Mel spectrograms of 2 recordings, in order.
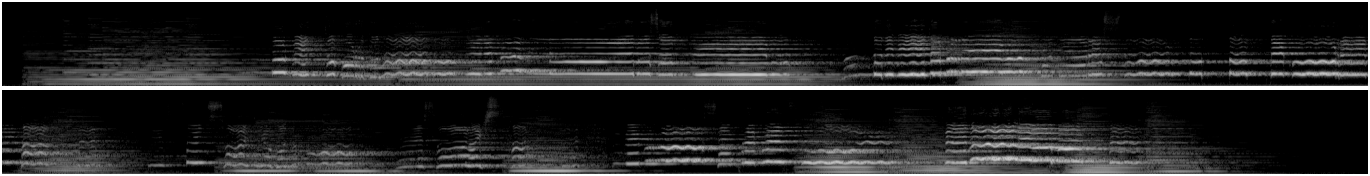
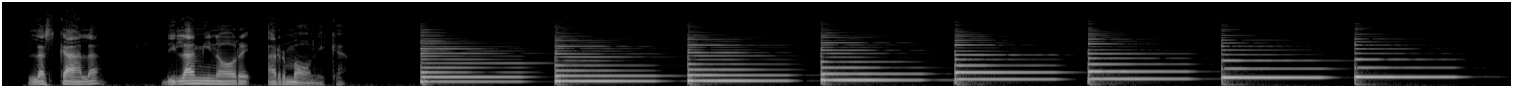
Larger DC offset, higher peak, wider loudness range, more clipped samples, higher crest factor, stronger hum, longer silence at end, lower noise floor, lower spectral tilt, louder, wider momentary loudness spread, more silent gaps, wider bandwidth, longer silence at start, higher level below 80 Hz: first, 0.2% vs under 0.1%; first, -6 dBFS vs -10 dBFS; first, 13 LU vs 3 LU; neither; about the same, 20 dB vs 20 dB; neither; first, 1.5 s vs 0.4 s; first, -73 dBFS vs -69 dBFS; about the same, -5.5 dB/octave vs -6.5 dB/octave; first, -24 LUFS vs -29 LUFS; first, 20 LU vs 11 LU; neither; about the same, 13 kHz vs 14 kHz; about the same, 0.3 s vs 0.25 s; about the same, -64 dBFS vs -60 dBFS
